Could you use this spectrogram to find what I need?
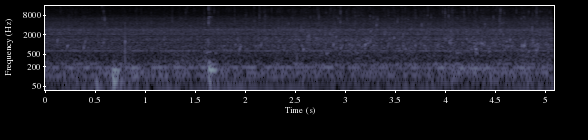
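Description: Water rushes and gurgles steadily in a fast-flowing river.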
